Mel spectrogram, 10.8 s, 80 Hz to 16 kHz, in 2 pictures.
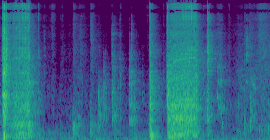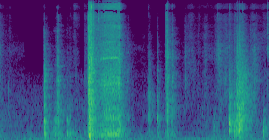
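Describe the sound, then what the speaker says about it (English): A 10mm socket ratchets out the three headlight bolts on a Fiat 500 Abarth, giving close, intermittent bursts of clicking and rattling with scrapes and knocks between them and no talking. "start with a 10mm socket to remove the 3 bolts that secure the headlight"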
